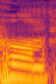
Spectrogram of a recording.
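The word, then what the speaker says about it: home: एम से आपका मा लास्ट वाले इ का उच्चारण हम नहीं करते हैं तो ये आपका लिखा है होम और होम का मतलब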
